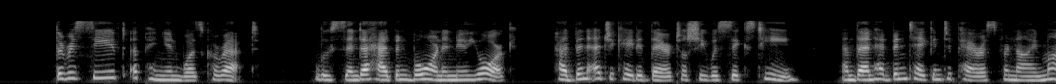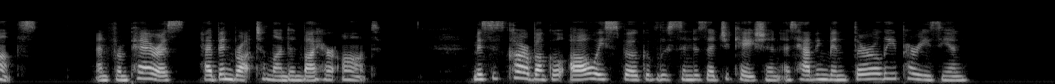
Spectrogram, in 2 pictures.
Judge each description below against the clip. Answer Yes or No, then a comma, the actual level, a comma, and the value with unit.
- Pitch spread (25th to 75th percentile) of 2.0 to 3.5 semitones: Yes, average, 3.1 semitones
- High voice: Yes, high, 215 Hz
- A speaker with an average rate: Yes, average, 150 wpm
